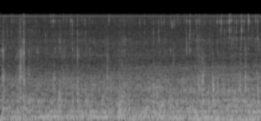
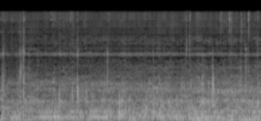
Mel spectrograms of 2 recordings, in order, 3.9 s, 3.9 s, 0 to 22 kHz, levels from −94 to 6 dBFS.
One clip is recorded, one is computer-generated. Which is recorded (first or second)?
first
